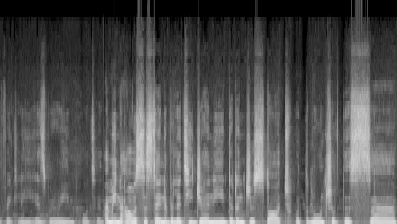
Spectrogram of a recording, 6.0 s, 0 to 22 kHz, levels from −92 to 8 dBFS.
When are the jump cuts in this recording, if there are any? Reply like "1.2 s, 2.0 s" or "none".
1.5 s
